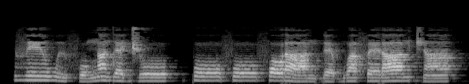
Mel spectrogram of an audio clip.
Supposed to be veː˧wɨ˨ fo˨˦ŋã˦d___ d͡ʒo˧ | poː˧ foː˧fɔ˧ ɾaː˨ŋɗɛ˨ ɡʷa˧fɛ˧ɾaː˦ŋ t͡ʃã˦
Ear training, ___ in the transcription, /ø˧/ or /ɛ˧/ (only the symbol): ɛ˧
